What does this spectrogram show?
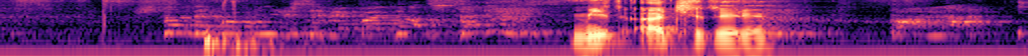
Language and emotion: Russian, neutral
